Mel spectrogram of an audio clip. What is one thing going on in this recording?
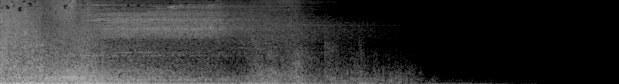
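Triumphant game music swells loudly, then slowly fades away into silence.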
